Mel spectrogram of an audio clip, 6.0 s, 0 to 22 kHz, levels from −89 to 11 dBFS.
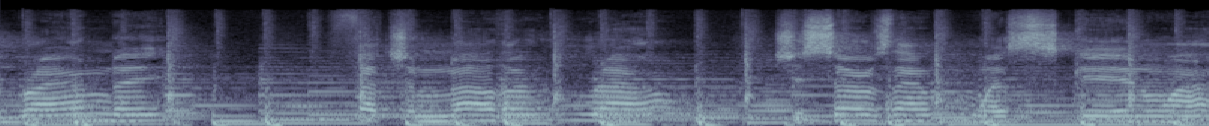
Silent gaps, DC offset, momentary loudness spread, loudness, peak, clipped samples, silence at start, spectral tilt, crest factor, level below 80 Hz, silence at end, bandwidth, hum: none; under 0.1%; 9 LU; -19 LUFS; -4 dBFS; under 0.1%; 0 s; -3.5 dB/octave; 16 dB; -30 dBFS; 0 s; 16.5 kHz; none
